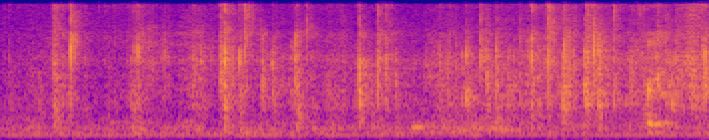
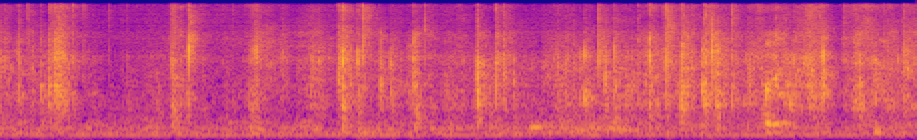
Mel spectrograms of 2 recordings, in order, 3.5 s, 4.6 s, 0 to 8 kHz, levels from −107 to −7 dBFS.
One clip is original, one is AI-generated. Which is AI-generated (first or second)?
second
